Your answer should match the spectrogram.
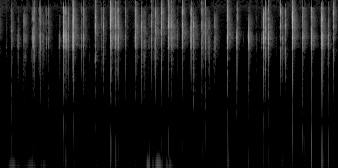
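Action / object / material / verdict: scrape / silicone cleansing pad / silicone / none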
